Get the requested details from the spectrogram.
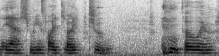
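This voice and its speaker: Speaking in a Herefordshire accent, a woman with a dark, mellow tone talks at a very slow pace in monotone, flat intonation. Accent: rural Herefordshire English. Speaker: former sawmill office worker. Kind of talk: oral history interview answer. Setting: home sitting room.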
